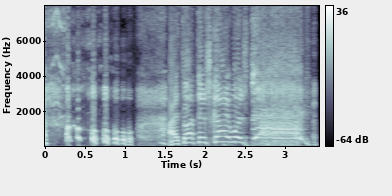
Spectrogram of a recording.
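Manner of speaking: high, drawn-out exclamation, every word stretched, pitch swooping. Recalling a voice many people remember from the show, Sam Kinison voice. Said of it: "I do the voice of Sam Kinison".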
